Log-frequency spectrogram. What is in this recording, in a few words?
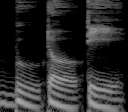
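"butoti", concatenated syllables; Affixing experiment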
